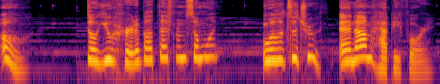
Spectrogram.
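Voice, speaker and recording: Female relative for story drama, fairly high, mellow, expressive and probing played by a woman, dry close sound. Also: moderate pace, no echo, faint music behind. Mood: pleased. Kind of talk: scripted audio story dialogue.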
